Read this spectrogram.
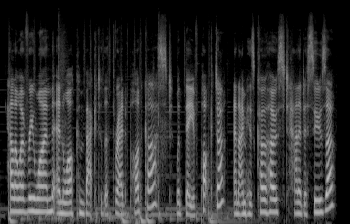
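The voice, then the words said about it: British London accent. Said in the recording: “her British accent kicks in and there sometimes an R shows up after ... My accent is stronger. ... they can probably tell by your accent. You're actually from London”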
